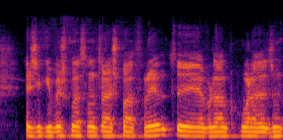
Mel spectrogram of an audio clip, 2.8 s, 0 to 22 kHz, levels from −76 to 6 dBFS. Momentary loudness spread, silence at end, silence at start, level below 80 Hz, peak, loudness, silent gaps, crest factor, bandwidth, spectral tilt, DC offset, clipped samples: 3 LU; 0 s; 0 s; -50 dBFS; 0 dBFS; -13 LUFS; none; 12 dB; 13 kHz; -5.5 dB/octave; under 0.1%; under 0.1%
